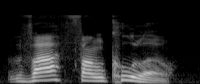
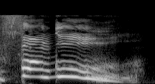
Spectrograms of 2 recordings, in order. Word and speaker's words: fanculo: It's va fanculo. But you people, and I mean the gutter Italians, you, have turned it into a fungul. – Fungul, G-O-O-L, ghoul? – Fungul is what they say.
